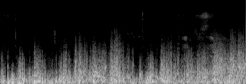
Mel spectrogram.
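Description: Wind buffeting the camera's microphone: a loud, continuous rumbling roar.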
